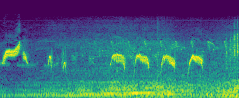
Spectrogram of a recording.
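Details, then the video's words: Hwamei singing in bursts: a loud slurred whistle, then a row of arched, down-curving whistled notes about every half second, over a steady low rumble like passing traffic. "Burung Hoa Mi gacor"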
